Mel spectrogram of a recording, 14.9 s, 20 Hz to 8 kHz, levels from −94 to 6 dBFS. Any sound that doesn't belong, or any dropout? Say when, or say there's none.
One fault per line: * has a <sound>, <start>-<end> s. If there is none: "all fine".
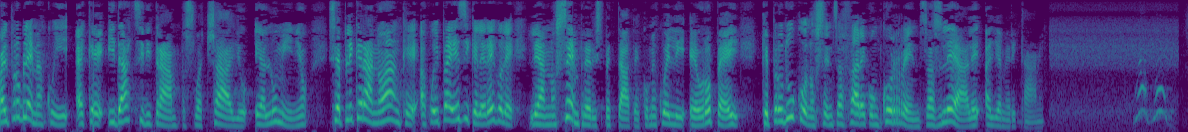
* has a bark, 14.2-14.7 s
